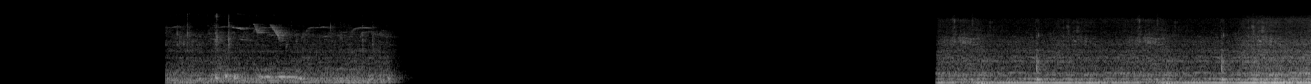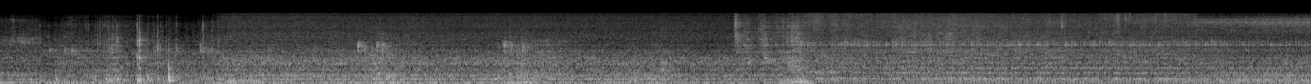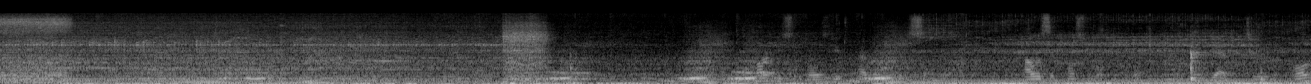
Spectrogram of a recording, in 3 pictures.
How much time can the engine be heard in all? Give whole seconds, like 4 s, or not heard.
26 s.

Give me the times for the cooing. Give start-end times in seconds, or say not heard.
1.6-4.0, 27.6-29.1.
